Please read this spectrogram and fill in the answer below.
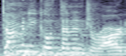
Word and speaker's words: Dominique Othenin-Girard: Dominique Othenin-Girard is the correct pronunciation, and despite the fact that my last name is, I'm not actually from France.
